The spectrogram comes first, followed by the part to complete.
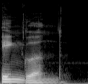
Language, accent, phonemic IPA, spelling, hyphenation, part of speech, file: English, UK, /ˈɪŋ.ɡlənd/, England, Eng‧land, proper noun, En-uk-England.ogg
- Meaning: The largest and most populous constituent country of the United Kingdom; established in southern Britain by Aethelstan of Wessex in 927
